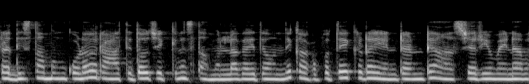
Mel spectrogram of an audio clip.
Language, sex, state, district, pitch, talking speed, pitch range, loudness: Telugu, female, Andhra Pradesh, Chittoor, 260 Hz, 170 wpm, 245-275 Hz, -18 LUFS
